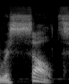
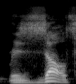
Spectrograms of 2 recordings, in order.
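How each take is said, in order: First: The middle consonant sounds like an s. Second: The middle consonant sounds like a z. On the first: The speaker calls it wrong. "we don't say results" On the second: The speaker calls it right. "Es más como una zeta la S principal ahí"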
